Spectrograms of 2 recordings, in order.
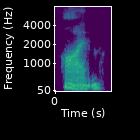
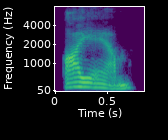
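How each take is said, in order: First: The words are joined into one syllable. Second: Two separate words are said in full.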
